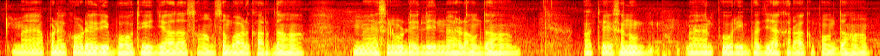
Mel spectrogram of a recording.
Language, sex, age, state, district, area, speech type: Punjabi, male, 18-30, Punjab, Fatehgarh Sahib, rural, spontaneous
